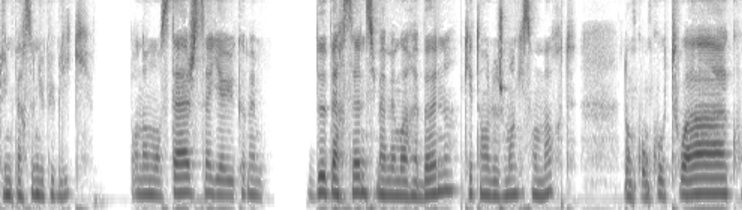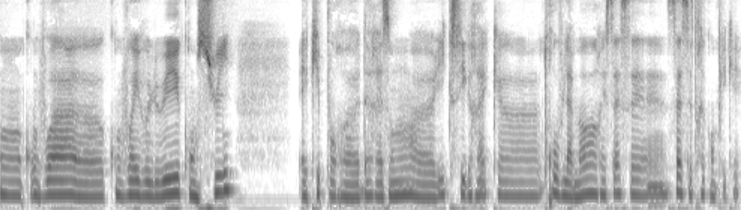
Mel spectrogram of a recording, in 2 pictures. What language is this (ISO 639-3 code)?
fra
